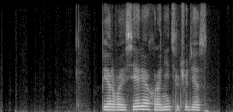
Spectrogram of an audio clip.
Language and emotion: Russian, neutral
